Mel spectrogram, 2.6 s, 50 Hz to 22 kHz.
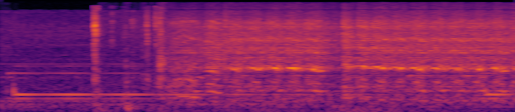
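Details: BMW 335i towed in, crank no start with DTCs 2DD6 and 2DCF. Cranks with a rough, uneven whir but never catches, and a possible compression problem is suspected.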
